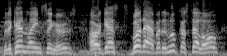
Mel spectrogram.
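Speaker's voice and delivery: normal talking voice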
